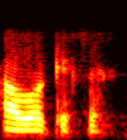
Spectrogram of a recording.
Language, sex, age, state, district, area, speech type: Kannada, male, 18-30, Karnataka, Shimoga, rural, conversation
